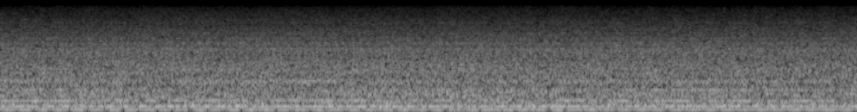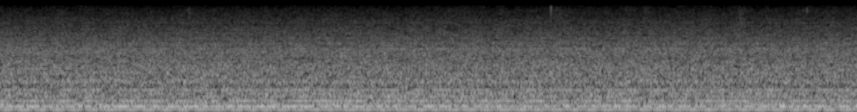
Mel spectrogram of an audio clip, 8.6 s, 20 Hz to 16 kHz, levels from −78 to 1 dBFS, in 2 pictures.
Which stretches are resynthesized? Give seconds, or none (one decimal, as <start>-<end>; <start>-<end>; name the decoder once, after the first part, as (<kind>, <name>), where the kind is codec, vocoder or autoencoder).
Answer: 0.4-3.0 (autoencoder, DAC-VAE)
